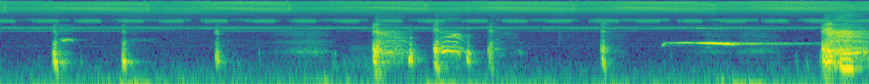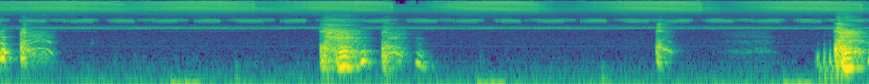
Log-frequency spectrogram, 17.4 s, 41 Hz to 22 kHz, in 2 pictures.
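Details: Adult coughing fits at 2 a.m. in a motel room, described as a barking cough: repeated bursts of coughing and throat clearing over a steady hum and buzz of room noise.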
